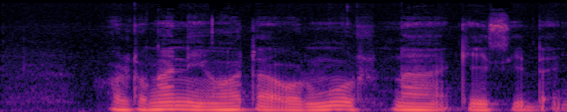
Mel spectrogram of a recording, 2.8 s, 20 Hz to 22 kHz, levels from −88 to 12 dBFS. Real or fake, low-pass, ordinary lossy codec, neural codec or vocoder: real; 19.8 kHz; MP3, 96 kbps; none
